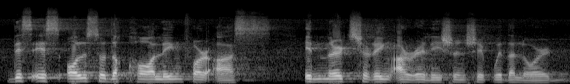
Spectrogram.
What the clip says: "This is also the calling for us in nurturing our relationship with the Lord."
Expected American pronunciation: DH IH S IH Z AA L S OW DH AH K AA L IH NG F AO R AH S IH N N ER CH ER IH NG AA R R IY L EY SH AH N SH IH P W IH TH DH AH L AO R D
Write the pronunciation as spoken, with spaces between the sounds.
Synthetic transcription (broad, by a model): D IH S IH S AA L S OW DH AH K AA L IH NG F AO R AH S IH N N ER CH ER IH NG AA W R IY L EY SH AH N SH IH P W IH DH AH L AO R D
